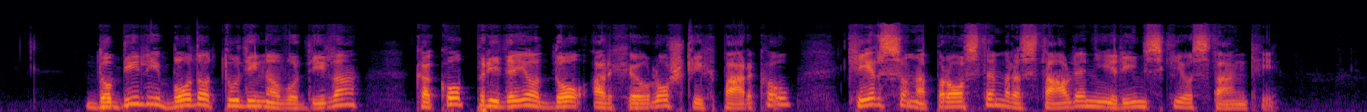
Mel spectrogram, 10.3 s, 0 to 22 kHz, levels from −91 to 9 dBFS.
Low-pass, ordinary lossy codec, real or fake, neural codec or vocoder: 9.9 kHz; AAC, 32 kbps; fake; vocoder, 22.05 kHz, 80 mel bands, WaveNeXt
